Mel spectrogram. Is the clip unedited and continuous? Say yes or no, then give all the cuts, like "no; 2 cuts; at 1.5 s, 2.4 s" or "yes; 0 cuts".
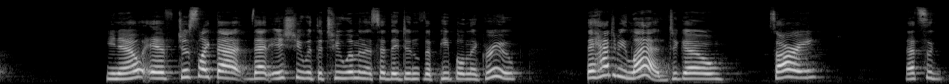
no; 1 cut; at 4.2 s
